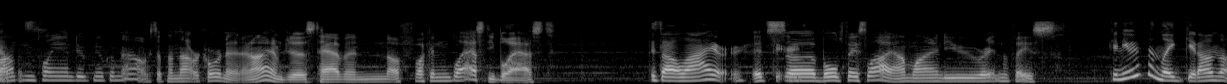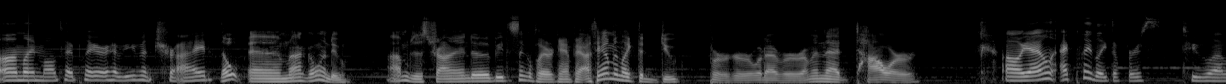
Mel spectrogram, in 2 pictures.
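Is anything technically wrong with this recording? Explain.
Yes. From the start to 12.55 s the sound is dull and boxy, with nothing above 7.6 kHz, a background noise sitting roughly 35 dB under the signal, and a level that differs by about 5 dB from the rest. At 12.55 s it clears abruptly with no gap. The likely cause is an input switched to a poorer device: a narrower-band microphone or headset profile with its own tone, gain and noise, after which capture returns to the fuller input.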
